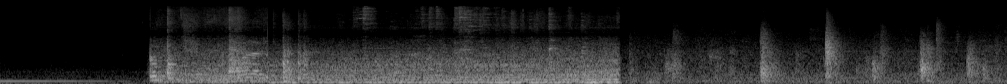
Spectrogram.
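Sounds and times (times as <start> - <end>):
extractor fans rumbling: 1.5 - 6.2.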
